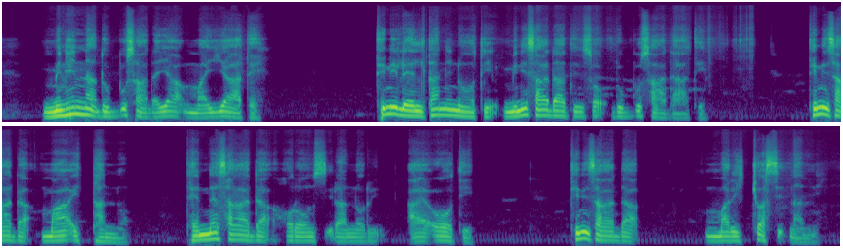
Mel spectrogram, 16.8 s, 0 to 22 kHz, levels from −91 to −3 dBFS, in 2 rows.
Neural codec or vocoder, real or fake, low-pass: autoencoder, 48 kHz, 128 numbers a frame, DAC-VAE, trained on Japanese speech; fake; 19.8 kHz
